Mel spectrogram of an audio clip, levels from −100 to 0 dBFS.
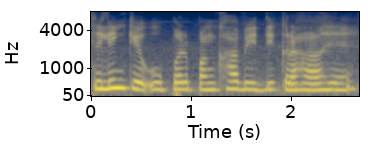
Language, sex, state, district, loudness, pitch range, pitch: Hindi, female, Arunachal Pradesh, Papum Pare, -13 LUFS, 240-265 Hz, 245 Hz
